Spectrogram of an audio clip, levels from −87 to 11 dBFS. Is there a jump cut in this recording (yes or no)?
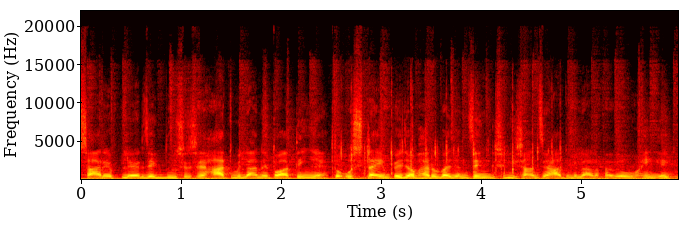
no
